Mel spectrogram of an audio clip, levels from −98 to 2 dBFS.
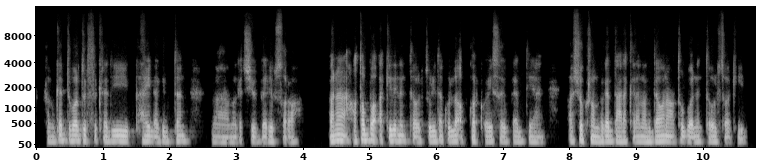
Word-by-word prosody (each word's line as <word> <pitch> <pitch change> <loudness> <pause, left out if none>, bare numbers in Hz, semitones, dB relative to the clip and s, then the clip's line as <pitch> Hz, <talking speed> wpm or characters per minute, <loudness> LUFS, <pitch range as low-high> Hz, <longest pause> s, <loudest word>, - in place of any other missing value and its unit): فبجد 110 +5 -1
برضه 110 0 +4
الفكرة 110 -2 -2
دي 105 0 +2
هايلة 105 -1 0
جدًا، 105 +2 -3 0.4
ما 95 -2 -5
ما 95 0 -4
جَتش - - -6
في 100 - -1
بالي 100 +1 -1
بصراحة، 95 0 -6 0.4
فأنا 115 0 +4
هاطبّق 115 +3 +4
أكيد 115 0 +2
اللي 110 -1 +3
أنت 105 -1 -4
قُلته 95 +1 0
لي 105 - +3
ده 110 +1 -1
كلها 105 +1 +2
أفكار 105 -1 -2
كويّسة 100 -1 -2
بجد 100 +1 -4
يعني. 95 -2 -4 0.4
فشكرًا 105 +1 +1
بجد 100 +1 +2
على 95 0 +2
كلامك 100 -2 -1
ده، 100 - +5
وأنا 105 -2 +3
هاطبّق 100 +1 -1
اللي 95 +1 +3
أنت 100 -1 -9
قُلته 100 0 -1
أكيد. - - -7
100 Hz, 200 wpm, -26 LUFS, 95-105 Hz, 0.4 s, ده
